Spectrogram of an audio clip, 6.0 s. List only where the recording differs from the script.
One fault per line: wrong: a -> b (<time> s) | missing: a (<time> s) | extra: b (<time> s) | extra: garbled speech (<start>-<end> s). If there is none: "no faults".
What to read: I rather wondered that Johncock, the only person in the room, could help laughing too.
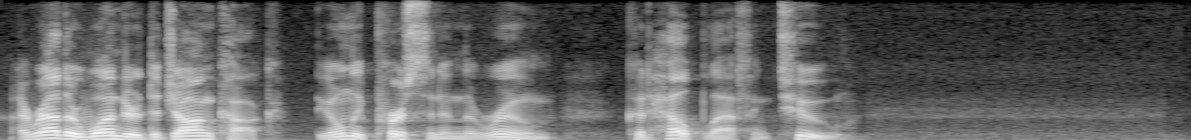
no faults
